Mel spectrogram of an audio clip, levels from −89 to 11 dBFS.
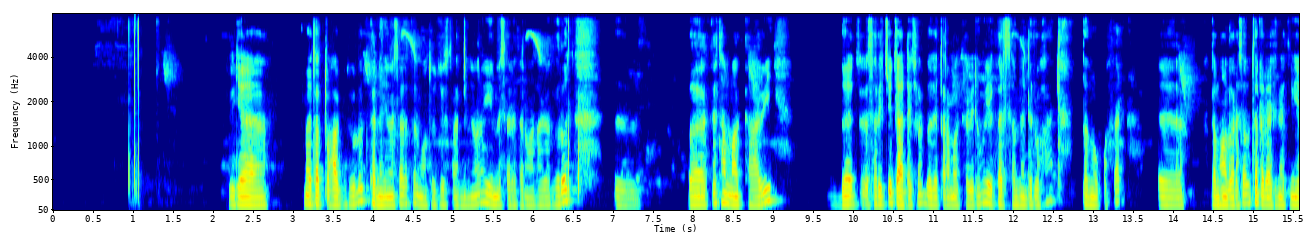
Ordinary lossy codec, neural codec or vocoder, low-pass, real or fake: AAC, 48 kbps; none; 7.2 kHz; real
